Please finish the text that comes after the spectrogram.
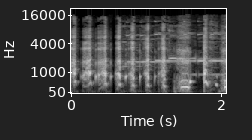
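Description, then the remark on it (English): Bells shaken hard and fast by a girl in an Amazon ad seen on Twitter, a loud, continuous jangling with rapid rhythmic bursts and ringing overtones, with no voices. “Ryan told me about, he's like, dude, this Amazon ad I keep seeing on Twitter, like, it's this girl shaking these bells aggressively, and she is fucking, it's like she's boxing.”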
